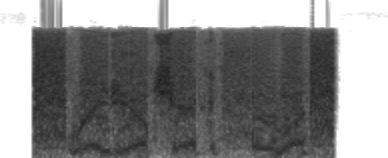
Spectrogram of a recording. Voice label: radio check over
